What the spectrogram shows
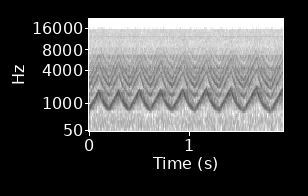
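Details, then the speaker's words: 6A/12860 stall warning tone generator, early 1970s, possibly from Avro Shackleton prototype WL745, bench-tested after teardown: loud warbling tone sweeping up and down about four times a second, clean and steady; stall warner working properly. "Actuellement, la situation est normale. L'angle d'attaque est inférieur à la condition de décrochage. Alors augmentons l'angle d'attaque."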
